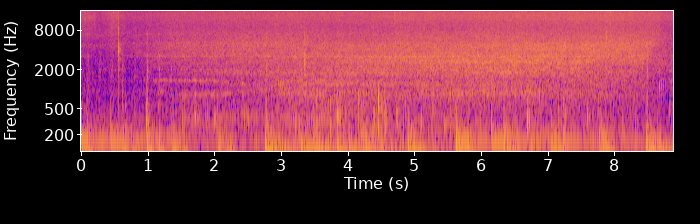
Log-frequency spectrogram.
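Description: Coca-Cola poured into a sink over a clogged drain and stirred, fizzing and foaming with a steady crackling hiss of bursting bubbles and a few small clicks.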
